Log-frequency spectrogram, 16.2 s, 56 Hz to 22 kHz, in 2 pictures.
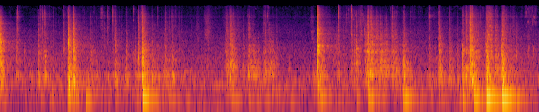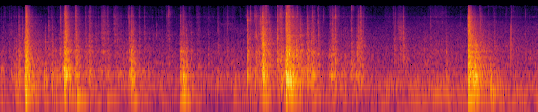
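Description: Plastic cover of an Epson L120 inkjet printer being pulled off its snap-fit clips: irregular clicks, knocks and rattles of plastic as it is worked free, the loudest a little past halfway and near the end.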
